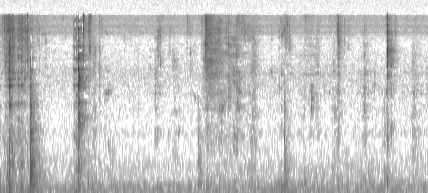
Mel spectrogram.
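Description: A person chewing food close to the microphone, with a few sharp clicks in the first second and small, faint mouth sounds after.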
